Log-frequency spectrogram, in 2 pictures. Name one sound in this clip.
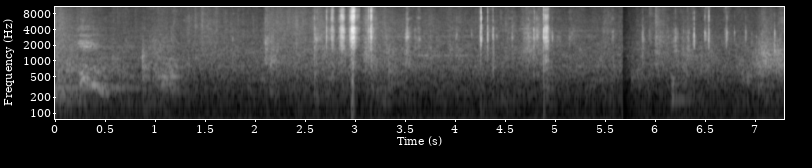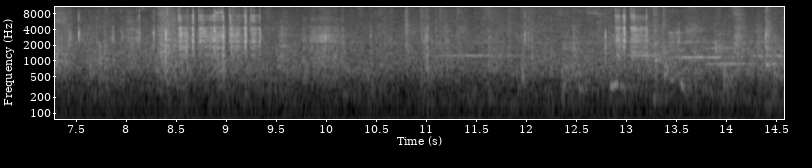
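A crowd murmurs and chatters indoors.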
